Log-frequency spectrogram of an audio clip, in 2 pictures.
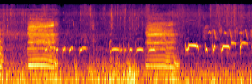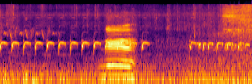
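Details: Cattle on a traditional village farm, taken to rice fields after harvest, give three brief, strained moos spaced a few seconds apart. A bird's quick repeated chirping series runs through the gaps over rural background noise.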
